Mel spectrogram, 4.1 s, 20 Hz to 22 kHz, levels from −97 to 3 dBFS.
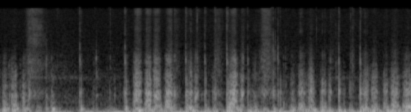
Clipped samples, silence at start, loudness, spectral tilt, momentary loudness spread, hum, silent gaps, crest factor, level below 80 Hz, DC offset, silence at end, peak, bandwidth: under 0.1%; 0 s; -40 LUFS; -7 dB/octave; 8 LU; none; none; 16 dB; -42 dBFS; under 0.1%; 0 s; -20 dBFS; 17 kHz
